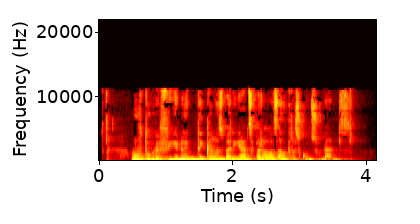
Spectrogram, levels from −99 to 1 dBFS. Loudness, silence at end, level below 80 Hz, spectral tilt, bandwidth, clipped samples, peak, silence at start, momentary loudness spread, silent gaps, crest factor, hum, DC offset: -25 LUFS; 0.35 s; -62 dBFS; -5.5 dB/octave; 11.5 kHz; under 0.1%; -10 dBFS; 0.1 s; 14 LU; none; 16 dB; none; under 0.1%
